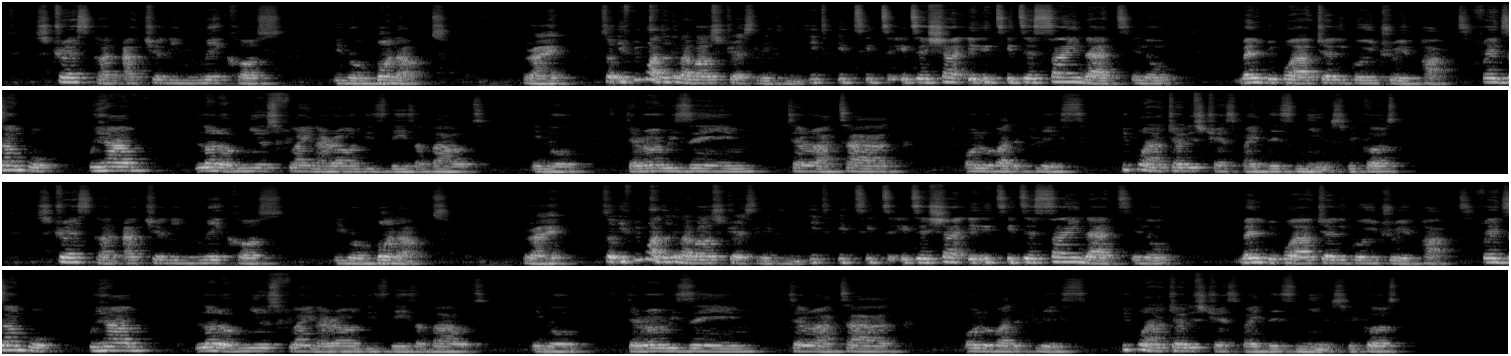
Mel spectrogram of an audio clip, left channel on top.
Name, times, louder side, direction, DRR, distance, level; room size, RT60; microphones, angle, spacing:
voice 1, 0.3-2.8 3.3-4.4 5.2-5.6 6.0-11.6 12.4-15.5 15.9-16.5 17.0-19.9 20.4-20.8 21.3-22.6 22.9-24.0 24.7-25.7 26.3-29.0, right 1 dB, 80° left, -5 dB, 2.3 m, -26 dB
8.1 x 2.9 x 4.0 m, 0.34 s
head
